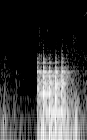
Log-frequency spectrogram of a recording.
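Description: After a beat of near silence, someone raps on the glass door of a mansion about four times in a quick, fairly even rhythm. The knocks are loud with a ringing, resonant tone, and no one speaks.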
